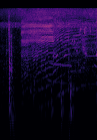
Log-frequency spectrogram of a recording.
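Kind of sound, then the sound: household object, front door opening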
